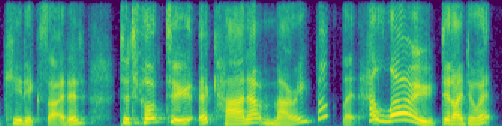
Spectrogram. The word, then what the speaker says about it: Erchana Murray-Bartlett: And let's dive into this conversation with Erchana Murray-Bartlett. Enjoy. Today on FitMIND FitBODY, I am super excited, like really excited, like a little kid excited, to talk to Erchana Murray-Bartlett.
